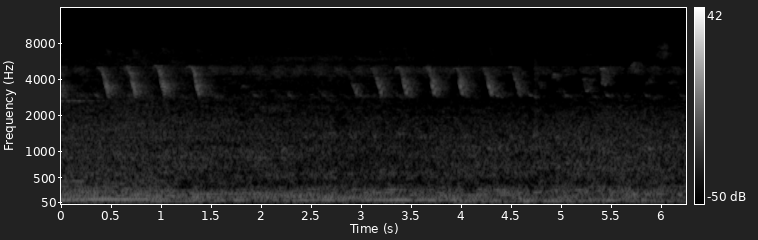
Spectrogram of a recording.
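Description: A bird chirping in quick series of high, downward-sliding notes, about three a second, in two runs with a pause of about a second and a half between them. A steady low hum lies underneath.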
